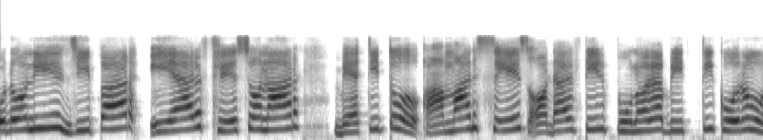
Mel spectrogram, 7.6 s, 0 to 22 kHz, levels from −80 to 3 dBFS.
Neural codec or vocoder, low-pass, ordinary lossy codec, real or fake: codec, 16 kHz, 1 kbps, FunCodec, trained on Chinese and English, 50 frames a second; 7.2 kHz; none; fake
